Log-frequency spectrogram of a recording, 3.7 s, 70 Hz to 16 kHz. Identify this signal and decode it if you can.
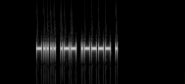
Morse code, heard as a keyed tone, about 36 wpm, 690 Hz. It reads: 6W1E
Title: Four Challenging Letter-Number Combinations 35wpm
